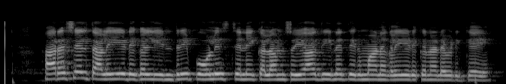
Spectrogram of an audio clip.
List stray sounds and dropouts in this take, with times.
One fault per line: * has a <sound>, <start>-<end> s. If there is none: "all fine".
all fine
